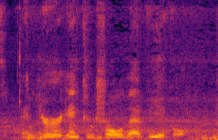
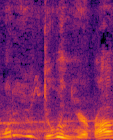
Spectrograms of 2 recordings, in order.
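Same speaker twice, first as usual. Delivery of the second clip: put-on very high, furious, angry outburst; 9 semitones higher than usual. Retelling how he popped off at the driver: retelling an angry outburst. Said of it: "So that's why I popped off and I said".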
